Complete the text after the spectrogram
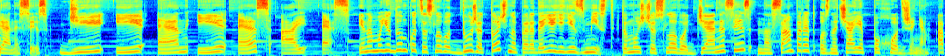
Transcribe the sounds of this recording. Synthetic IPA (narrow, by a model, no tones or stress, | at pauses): ɛnesḭzd͡ʒiiɛniɛsɐj | ɛsinɐmɔjud̪umkʊt̪sɛslˠɔʋɔd̪uʒɛt̪ɔt͡ʃnɔpeɾed̪ɐjɛjijizmʲist̪t̪ɔmuʃt͡ʃɔslˠɔʋɔd͡ʒɛnesiznɐsɑmpeɾɛd̪ɔznɐt͡ʃɑjɛpɔxɔd͡ʒenʲːɐ̰ɐ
